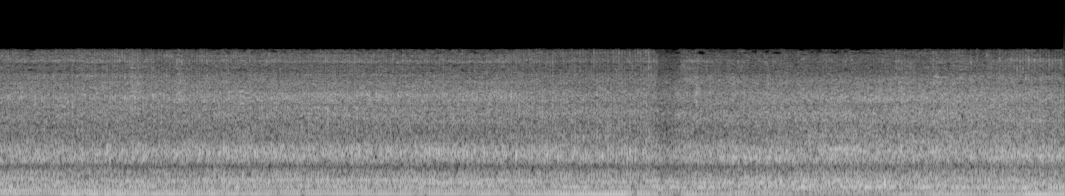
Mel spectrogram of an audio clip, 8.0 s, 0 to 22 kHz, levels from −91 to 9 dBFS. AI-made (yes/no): yes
